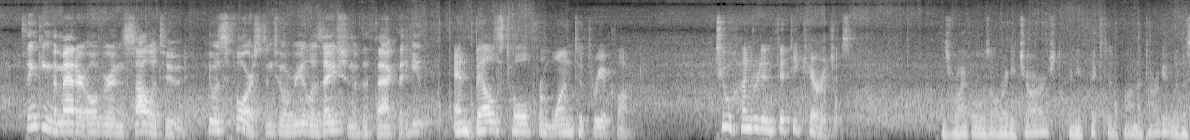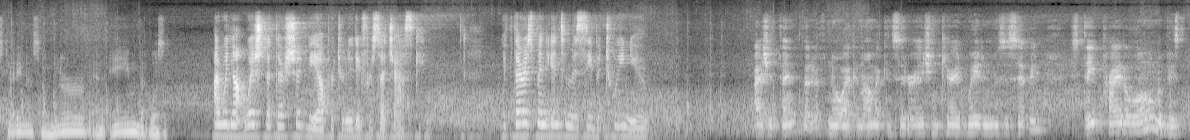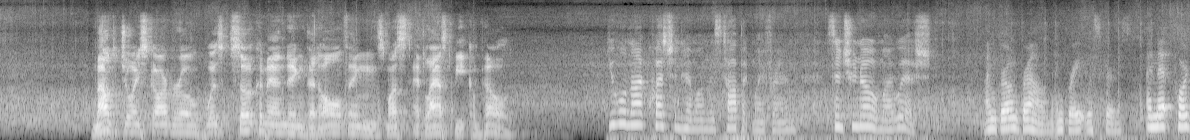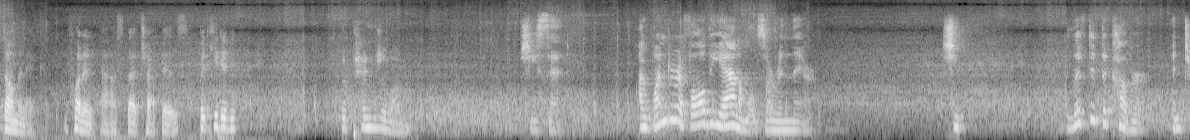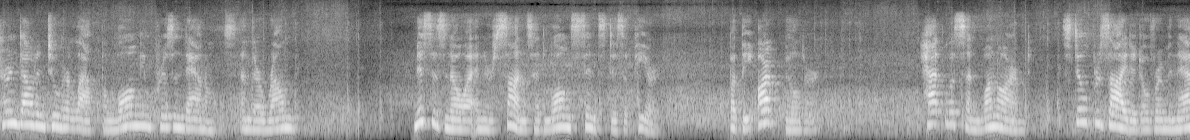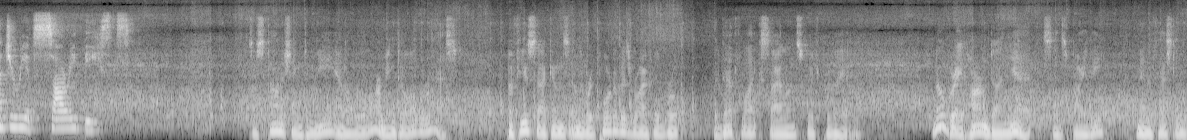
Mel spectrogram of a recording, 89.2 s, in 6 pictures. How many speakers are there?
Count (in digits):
10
